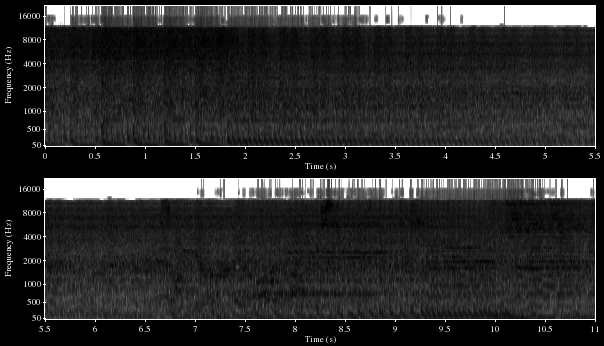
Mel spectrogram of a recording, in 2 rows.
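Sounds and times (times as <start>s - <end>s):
buzzing bass pulse: 0.0s - 11.0s
synth sweep: 0.8s - 10.6s
held synth tones: 1.7s - 10.2s.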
